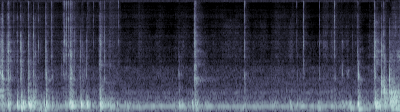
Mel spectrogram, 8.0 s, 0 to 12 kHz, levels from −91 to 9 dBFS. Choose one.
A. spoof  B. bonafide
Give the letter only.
A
